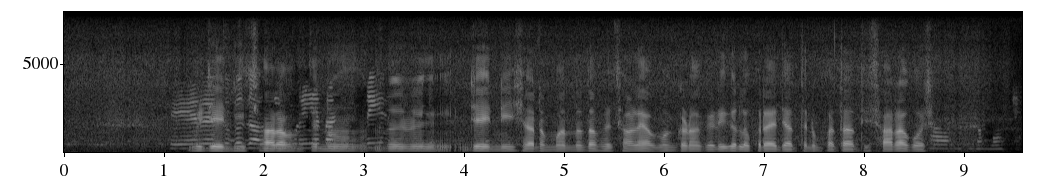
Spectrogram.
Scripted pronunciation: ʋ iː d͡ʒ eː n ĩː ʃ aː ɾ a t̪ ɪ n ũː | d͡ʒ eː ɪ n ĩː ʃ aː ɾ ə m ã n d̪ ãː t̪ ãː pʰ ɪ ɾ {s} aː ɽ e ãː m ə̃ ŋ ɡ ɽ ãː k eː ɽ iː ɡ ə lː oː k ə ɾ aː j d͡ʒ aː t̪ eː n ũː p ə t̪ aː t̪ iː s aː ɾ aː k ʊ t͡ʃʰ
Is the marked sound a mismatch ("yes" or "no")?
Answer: no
